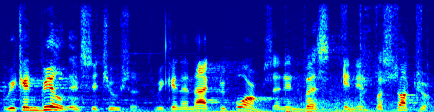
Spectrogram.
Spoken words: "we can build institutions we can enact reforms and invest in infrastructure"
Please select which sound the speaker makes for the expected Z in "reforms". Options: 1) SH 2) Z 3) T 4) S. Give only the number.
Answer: 4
